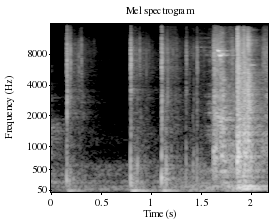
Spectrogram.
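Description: Tapping coming from next door: a few dull, separate taps with uneven gaps, then a busier, noisier patch of softer knocks.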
